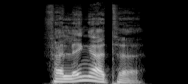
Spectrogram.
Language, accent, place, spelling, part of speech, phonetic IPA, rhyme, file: German, Germany, Berlin, verlängerte, adjective / verb, [fɛɐ̯ˈlɛŋɐtə], -ɛŋɐtə, De-verlängerte.ogg
- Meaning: inflection of verlängern: 1. first/third-person singular preterite 2. first/third-person singular subjunctive II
